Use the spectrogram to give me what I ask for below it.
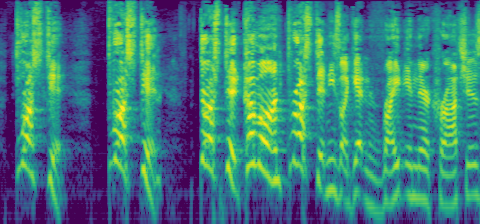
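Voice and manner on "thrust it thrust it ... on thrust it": very high-pitched, loud screaming. Retelling how a skinny red-haired dude screamed at women doing pelvic thrusts, retelling a scream. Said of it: "is just screaming at them".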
